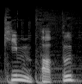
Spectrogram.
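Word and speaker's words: キ ン パ プ (김밥): これはですねあの発音的にはですねキンパプっていう、ね、最後にプがつくんですけどもね、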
